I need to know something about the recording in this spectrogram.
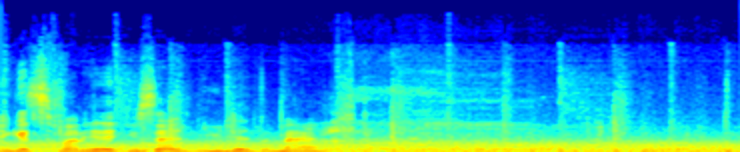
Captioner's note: laughs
